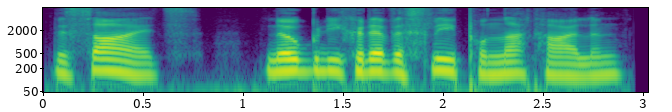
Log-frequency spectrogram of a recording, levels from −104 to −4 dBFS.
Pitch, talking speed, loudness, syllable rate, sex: 150 Hz, 160 wpm, -18 LUFS, 5.5 syllables/s, male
